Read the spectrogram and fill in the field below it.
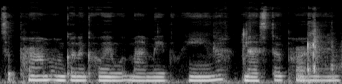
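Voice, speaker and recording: Over noticeable background noise, a woman speaks fairly slowly at a medium pitch. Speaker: beauty vlogger. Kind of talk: casual chat while doing makeup. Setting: at home, late at night. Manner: casual, conversational.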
